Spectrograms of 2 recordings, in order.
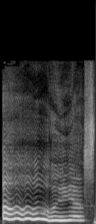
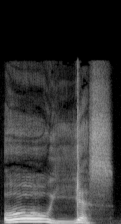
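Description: First: Very high, drawn-out "oh"; tiny high bird voice gliding down; delighted bluebirds. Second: Long swoop down to "yes"; pleased hawk. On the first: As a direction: coo it high and long. Bluebirds' cry entering garden. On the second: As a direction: relish it, falling in pitch. Hawk's cry entering garden. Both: A narrator's reading.

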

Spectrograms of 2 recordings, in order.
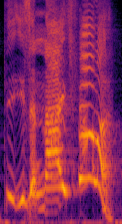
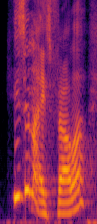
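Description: First: Very high-pitched, strained insistence; over-insistent squeal. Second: Said in the usual way. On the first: Acted. Storyteller insists to children about the father, over-insistent squeal. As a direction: shoot way up high, protesting he is nice.

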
